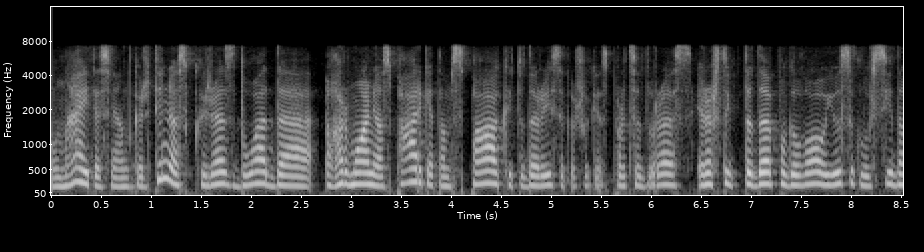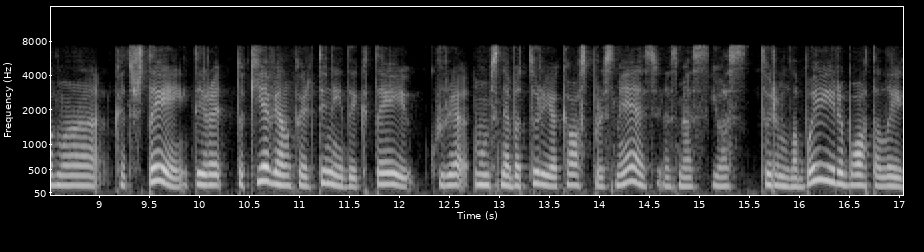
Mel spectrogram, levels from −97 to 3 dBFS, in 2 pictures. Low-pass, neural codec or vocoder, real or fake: 7.2 kHz; codec, 16 kHz, 4.8 kbps, FACodec; fake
